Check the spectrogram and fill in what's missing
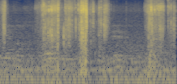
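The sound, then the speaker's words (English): Crisp, crackly crunches of a knife cutting a Chicago thin crust pizza into squares, several bursts in quick succession with sharp, bright edges, the loudest near the middle, over a low background hum. “Yes, we're going to cut this in squares, but and you can hear the crunch.”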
